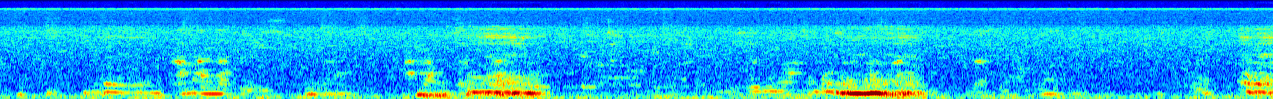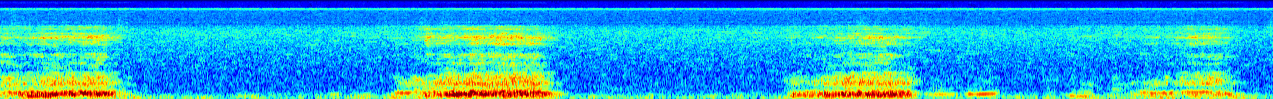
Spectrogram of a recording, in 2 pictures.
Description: Enjoy this horrible sound of Snoring at its finest.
